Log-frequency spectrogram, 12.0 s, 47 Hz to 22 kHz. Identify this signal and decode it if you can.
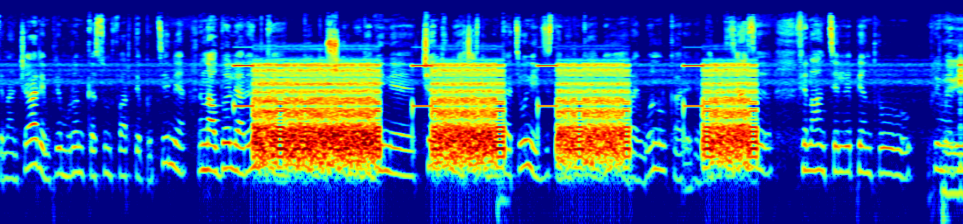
POCSAG pager data (2400 baud), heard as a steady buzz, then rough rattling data, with a squelch burst at the end.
